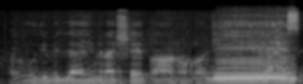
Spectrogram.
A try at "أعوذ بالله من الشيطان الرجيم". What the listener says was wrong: لحظة أنا أحسكم تقول أعوذ وتقول أعوذي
